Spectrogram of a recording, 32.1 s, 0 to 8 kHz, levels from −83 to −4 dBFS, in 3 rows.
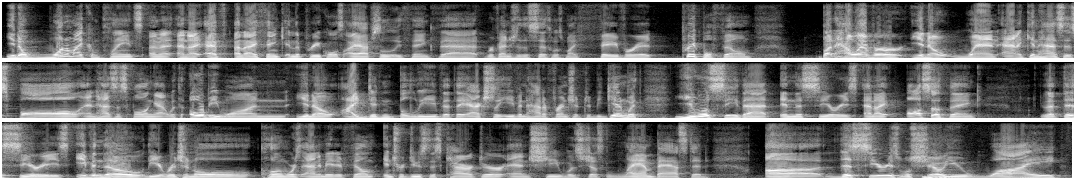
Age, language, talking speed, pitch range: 30-49, English, 175 wpm, 110-135 Hz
